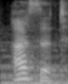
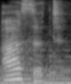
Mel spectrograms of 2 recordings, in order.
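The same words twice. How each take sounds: Both takes have the same delivery.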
